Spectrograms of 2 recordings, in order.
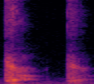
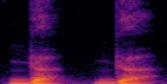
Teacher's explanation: But if I say a guttural voiced, g, g, g, see, I can hear the vibration, right? So they're both gutturals because I'm using that soft palate in the back of my throat, the velum.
